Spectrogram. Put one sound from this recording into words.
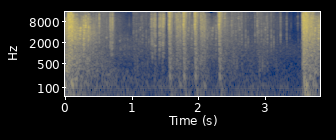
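Blows land with dull thuds in a scuffle.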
